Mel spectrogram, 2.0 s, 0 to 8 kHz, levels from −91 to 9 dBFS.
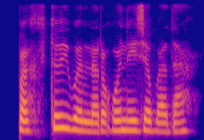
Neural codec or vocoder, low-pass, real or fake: codec, 16 kHz, 2 kbps, X-Codec, HuBERT features, trained on LibriSpeech; 7.2 kHz; fake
